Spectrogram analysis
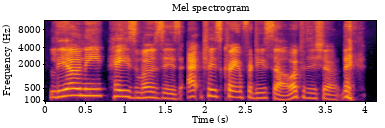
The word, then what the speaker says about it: Leonie Haynes-Moses: was getting it right I felt like it was Moses Hayes sorry guys it is Leone Hayes Moses actress creative producer welcome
